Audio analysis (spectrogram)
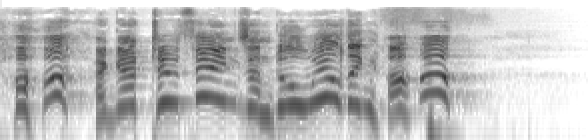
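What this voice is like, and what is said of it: Imitates Mickey Mouse's voice. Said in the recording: “It's not cool unless his voice got cool ... impression is actually.”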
